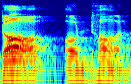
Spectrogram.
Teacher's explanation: के उच्चारण में जिहा ऊपर उठकर मुर्धा को स्पर्श करती है माने जीहा मुड़ जाती है और ऊपर मुर्धा को स्पर्श करती है फिर तुरंत नीचे गिर जाती है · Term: उत्क्षिप्त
